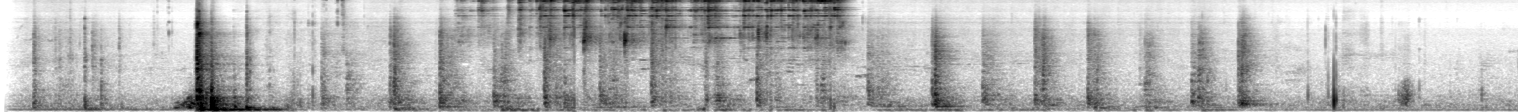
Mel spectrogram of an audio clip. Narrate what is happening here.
I opened the door from my bedroom to the hallway and exited the bedroom. Then I closed the door and went ahead into the hallway while my keychain was dinging, because it's hanged on my hip.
